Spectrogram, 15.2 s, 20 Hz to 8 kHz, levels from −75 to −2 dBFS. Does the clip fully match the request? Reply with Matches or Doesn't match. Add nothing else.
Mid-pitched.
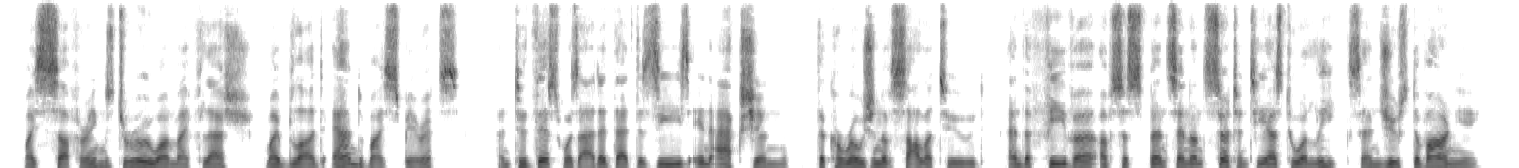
Doesn't match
